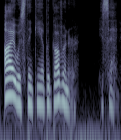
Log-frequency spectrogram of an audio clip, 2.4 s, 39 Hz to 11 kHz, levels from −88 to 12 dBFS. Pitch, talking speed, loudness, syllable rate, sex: 170 Hz, 200 wpm, -22 LUFS, 6.0 syllables/s, female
